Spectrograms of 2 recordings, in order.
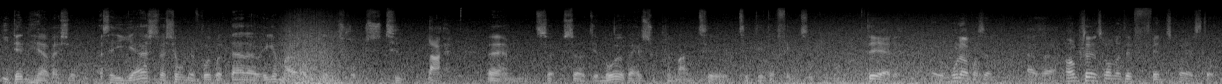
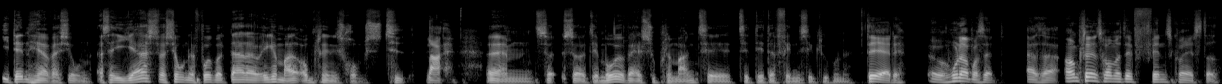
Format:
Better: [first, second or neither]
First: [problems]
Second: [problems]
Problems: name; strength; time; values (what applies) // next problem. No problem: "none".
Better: second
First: wind noise on the microphone; heavy; 4 dB below the speech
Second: none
